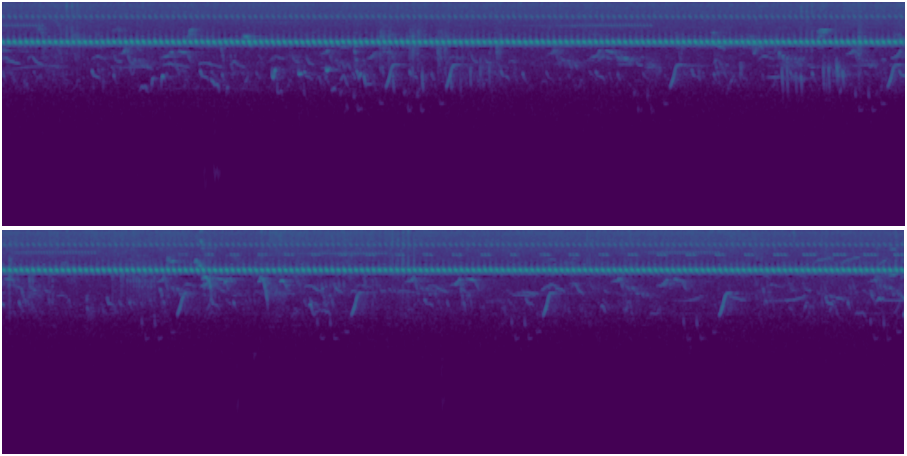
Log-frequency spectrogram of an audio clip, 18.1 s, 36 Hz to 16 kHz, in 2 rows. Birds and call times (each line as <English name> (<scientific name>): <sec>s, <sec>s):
Slate-colored Boubou (Laniarius funebris): 16.2s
